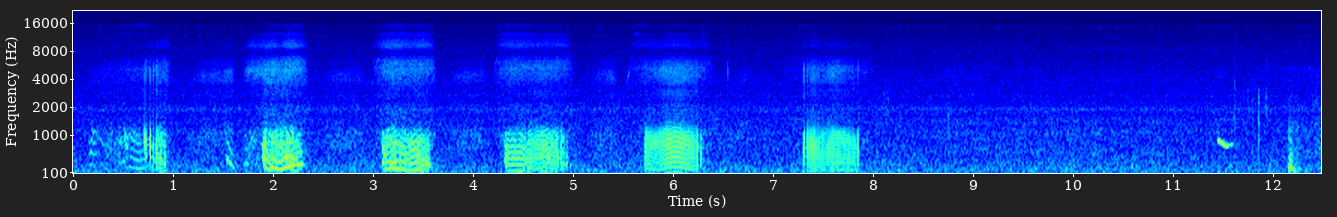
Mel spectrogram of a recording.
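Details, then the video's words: A sleeping Boston Terrier snores in 2011, six raspy, buzzing breaths spaced about every one and a half seconds, then the snoring fades to quiet near the end with only faint snuffles. "Boston Snoring"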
